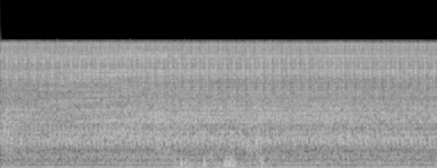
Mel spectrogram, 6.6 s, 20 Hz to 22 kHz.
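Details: 1980 Leyland Mini first start after about three months sitting, with battery connected and coolant topped up. Warm, choke off, it has a quiet steady idle under a constant hiss with no knocks or misses; water pump is dripping. Normal idle.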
